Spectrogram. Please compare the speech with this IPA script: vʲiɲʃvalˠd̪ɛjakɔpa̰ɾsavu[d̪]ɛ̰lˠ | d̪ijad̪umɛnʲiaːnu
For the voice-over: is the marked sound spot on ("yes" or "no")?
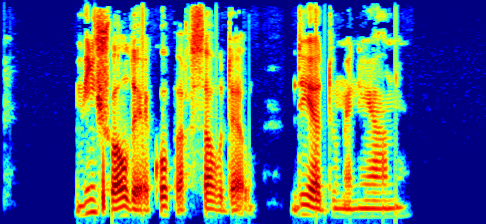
yes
